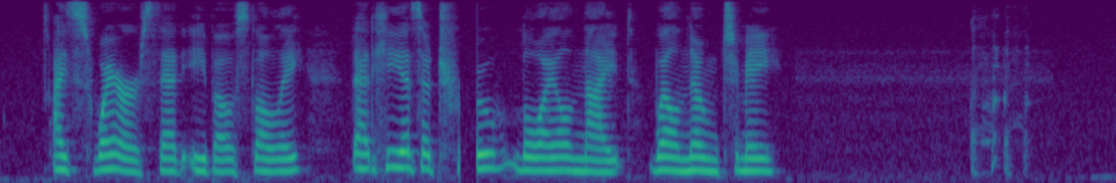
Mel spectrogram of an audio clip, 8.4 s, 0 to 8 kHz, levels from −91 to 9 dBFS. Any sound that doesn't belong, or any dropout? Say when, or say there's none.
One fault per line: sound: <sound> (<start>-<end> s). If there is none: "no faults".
sound: dropout (3.4-3.6 s)
sound: throat clearing (7.3-7.8 s)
